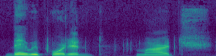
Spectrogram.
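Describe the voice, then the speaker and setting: A woman's voice: medium pitch, extremely slow, creaky, no echo, phone-quality sound. Methodical radio policewoman, dry close sound. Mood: explanatory, lightly amused. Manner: matter-of-fact, explanatory, lightly amused. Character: confident, methodical policewoman sergeant briefing an investigator. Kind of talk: 1950s radio drama acting.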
